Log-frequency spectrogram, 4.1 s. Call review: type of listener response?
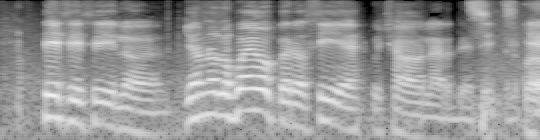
taking over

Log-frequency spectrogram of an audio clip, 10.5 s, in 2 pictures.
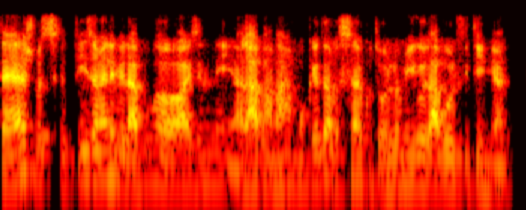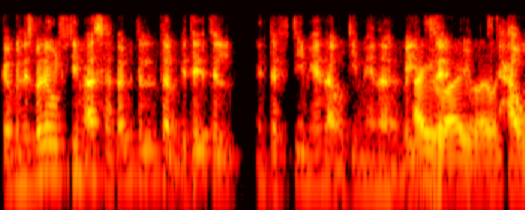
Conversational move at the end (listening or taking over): taking over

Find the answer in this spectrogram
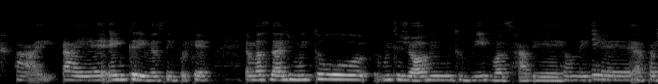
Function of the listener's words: taking over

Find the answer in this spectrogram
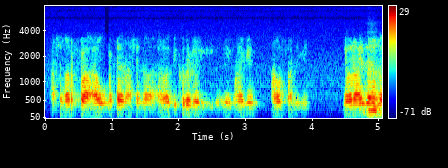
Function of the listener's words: listening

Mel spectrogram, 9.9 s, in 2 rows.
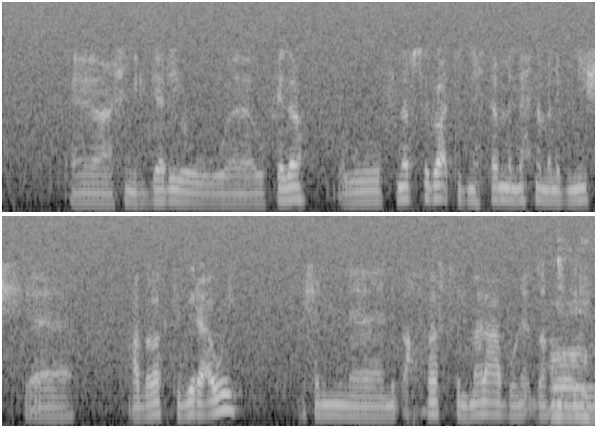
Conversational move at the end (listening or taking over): taking over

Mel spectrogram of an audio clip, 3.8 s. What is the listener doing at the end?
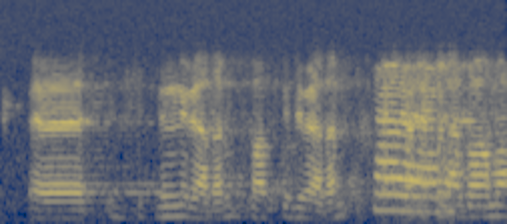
listening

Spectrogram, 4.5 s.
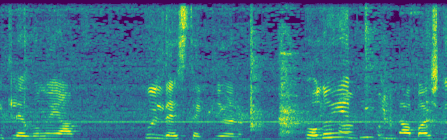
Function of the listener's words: listening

